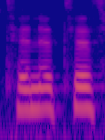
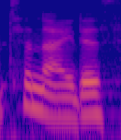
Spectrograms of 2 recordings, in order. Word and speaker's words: tinnitus: Tinnitus or tinnitus is Okay.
